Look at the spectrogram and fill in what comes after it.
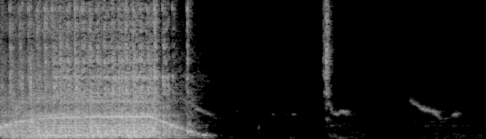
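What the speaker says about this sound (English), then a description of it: "So you must stretch the fabric when you're sewing it." Sewing machine running fast and steady as it stitches stretched fabric for a garment sleeve, loud and close for about two seconds before stopping, followed by faint handling clicks and quiet squeaks.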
